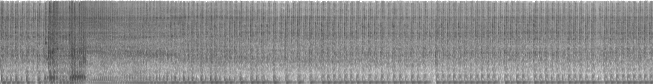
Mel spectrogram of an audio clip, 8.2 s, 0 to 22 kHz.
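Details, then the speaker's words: Yamaha Warrior number 4 single-cylinder after valve adjustment, about 1–1.5 hours on rebuilt motor: brief clatter at start then thumping idle with a light fast tick; slight valve tick remains. "She sounds better. Still a little tick, but you know, it's what it is."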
